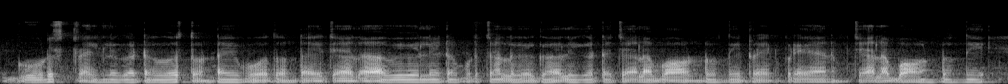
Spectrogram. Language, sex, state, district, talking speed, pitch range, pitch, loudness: Telugu, male, Andhra Pradesh, Srikakulam, 90 wpm, 105-110 Hz, 110 Hz, -20 LUFS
